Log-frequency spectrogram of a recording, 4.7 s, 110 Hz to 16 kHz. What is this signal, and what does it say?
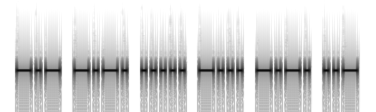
Morse code, heard as a keyed tone, about 20 wpm, 700 Hz. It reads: KC5BCU
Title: USA Callsign DE Callsign - 6 Characters - 20wpm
